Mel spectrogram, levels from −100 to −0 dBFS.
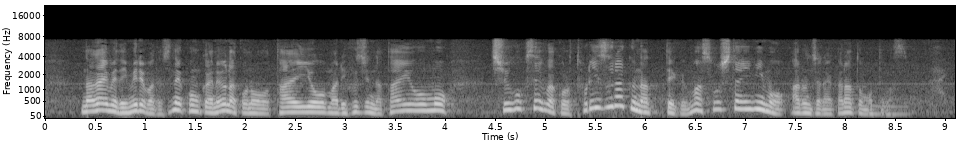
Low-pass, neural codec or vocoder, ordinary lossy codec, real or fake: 7.2 kHz; none; none; real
